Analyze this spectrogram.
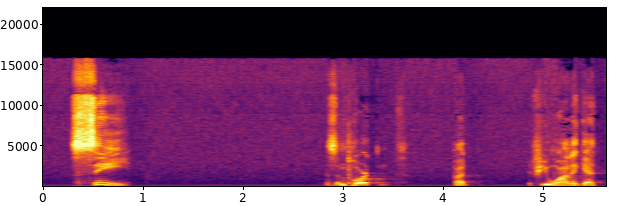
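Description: An elderly man speaks with animation into a microphone, in short bursts with pauses.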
